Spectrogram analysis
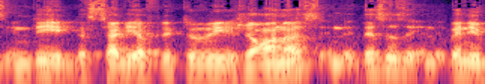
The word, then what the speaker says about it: genre: This genre is a French word, and that's why it's pronounced like that.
